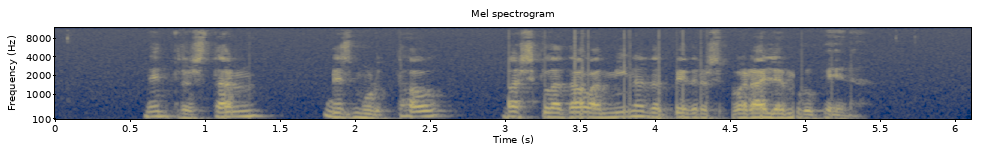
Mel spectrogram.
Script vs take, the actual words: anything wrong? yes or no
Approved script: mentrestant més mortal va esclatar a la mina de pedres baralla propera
no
